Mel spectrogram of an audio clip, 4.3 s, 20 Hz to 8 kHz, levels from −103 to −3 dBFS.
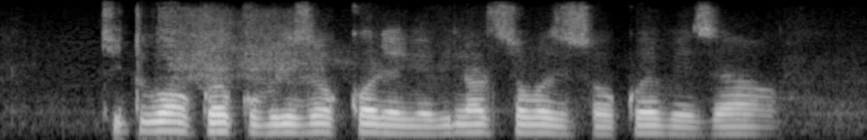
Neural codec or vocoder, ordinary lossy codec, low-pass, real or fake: none; Opus, 16 kbps; 7.2 kHz; real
